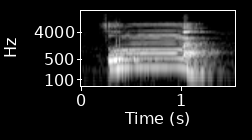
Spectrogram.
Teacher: nah ini mim tasdid ghunah musyaddadah karena gunah musyaddadah ini gunahnya Kamil sampai dengan Akmal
